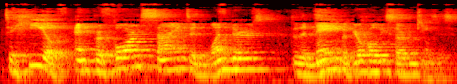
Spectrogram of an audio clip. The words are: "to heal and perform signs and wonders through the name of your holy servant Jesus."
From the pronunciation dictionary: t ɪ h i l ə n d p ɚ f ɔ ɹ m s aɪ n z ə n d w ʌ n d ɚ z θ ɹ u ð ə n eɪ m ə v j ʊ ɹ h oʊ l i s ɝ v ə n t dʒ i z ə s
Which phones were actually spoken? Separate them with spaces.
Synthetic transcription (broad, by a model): t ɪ h i l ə n p ɚ f ɔ ɹ m s aɪ n z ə n w ʌ n d ɚ z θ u ð ə n eɪ m ə v j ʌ ɹ h oʊ l i s ɝ v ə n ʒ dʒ i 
